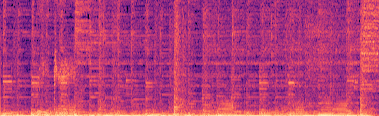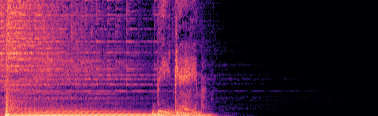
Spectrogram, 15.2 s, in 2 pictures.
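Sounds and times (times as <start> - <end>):
jazz django swing music bed: 0.0 - 10.4.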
